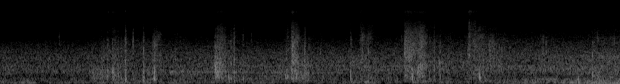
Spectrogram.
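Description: Footsteps crunch on wet grass and mud.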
